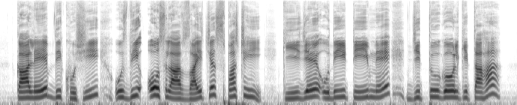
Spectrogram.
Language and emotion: Dogri, happy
